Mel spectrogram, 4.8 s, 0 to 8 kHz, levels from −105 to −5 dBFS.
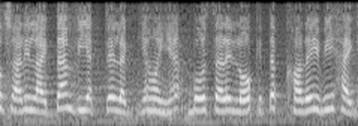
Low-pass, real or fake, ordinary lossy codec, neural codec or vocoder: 7.2 kHz; fake; none; codec, 16 kHz, 0.4 kbps, LongCat-Audio-Codec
